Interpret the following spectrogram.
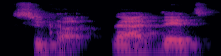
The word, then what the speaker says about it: Sukkot: Suck it, Sukkot, Russell. That's not how you say it.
